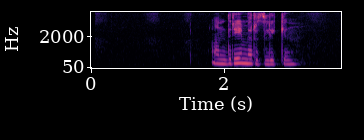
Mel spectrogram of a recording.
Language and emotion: Russian, neutral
